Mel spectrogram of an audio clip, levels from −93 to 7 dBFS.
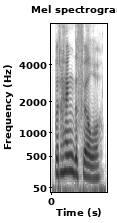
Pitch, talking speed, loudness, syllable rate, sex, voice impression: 215 Hz, 260 wpm, -16 LUFS, 6.8 syllables/s, female, feminine, adult-like, tensed, slightly muffled, raspy, nasal, slightly friendly, unique, lively, slightly strict, slightly sharp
